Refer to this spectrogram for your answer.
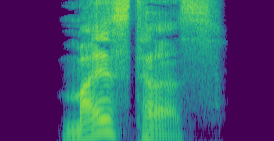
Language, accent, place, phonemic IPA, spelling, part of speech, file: German, Germany, Berlin, /ˈmaɪ̯stɐs/, Meisters, noun, De-Meisters.ogg
- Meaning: genitive singular of Meister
